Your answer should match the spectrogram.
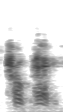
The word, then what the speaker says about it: Trope: So you got The Melting, and then, pardon my pronunciation, the second one, is it pronounced Tropas? – It's Trope. – Trope. My mistake. – Yeah. Very French sounding.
